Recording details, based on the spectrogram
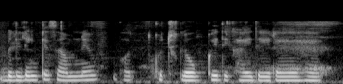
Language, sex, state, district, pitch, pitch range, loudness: Hindi, female, Assam, Kamrup Metropolitan, 190 Hz, 185-200 Hz, -16 LUFS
